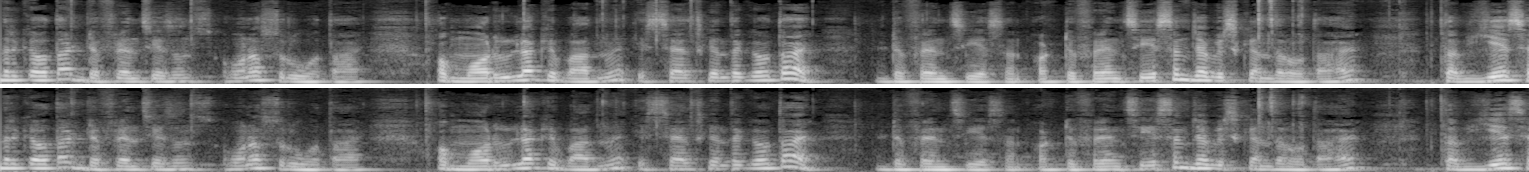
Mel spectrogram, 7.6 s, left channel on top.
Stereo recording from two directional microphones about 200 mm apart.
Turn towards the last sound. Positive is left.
turn(degrees=40)  # may be behind; listen again after turning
